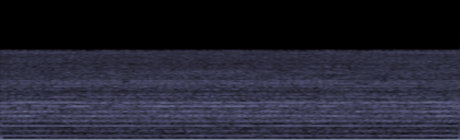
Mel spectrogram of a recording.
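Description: Bicycle on an indoor trainer, its rear wheel spinning steadily as the rider pedals at an even pace: a constant whirring hum of several steady tones over a hiss.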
